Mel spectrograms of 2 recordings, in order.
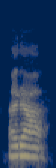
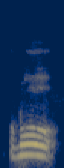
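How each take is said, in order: First: The r is softened, sounding like rya. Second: The vowel turns rounded, sounding like ro. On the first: "это мягко" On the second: "Не говорим ро ... переходит ... на о"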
